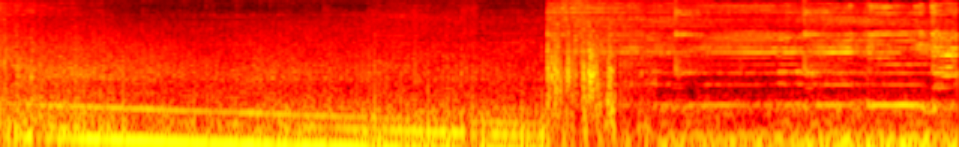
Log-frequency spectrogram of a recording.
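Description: Loud, bass-heavy music from a truck-mounted speaker system. A deep bass tone slides slowly downward for about three and a half seconds, then a sharp hit brings in a melodic line.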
